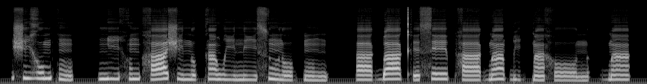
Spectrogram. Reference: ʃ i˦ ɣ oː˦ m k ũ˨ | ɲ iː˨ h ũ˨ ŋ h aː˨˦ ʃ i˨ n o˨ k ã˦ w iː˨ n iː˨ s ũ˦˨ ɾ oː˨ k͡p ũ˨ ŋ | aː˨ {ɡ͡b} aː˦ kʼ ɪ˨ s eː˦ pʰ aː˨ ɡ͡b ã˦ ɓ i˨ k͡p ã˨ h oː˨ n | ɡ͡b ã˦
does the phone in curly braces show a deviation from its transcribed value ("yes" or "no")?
no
